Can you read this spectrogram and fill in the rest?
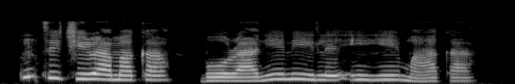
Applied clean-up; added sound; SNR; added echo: neural mask model Resemble Enhance denoiser.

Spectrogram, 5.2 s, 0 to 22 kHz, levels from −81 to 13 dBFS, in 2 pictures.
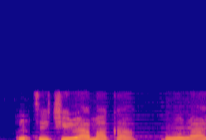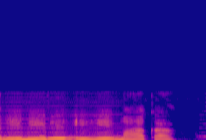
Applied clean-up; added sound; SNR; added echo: neural separator model SepFormer DNS4.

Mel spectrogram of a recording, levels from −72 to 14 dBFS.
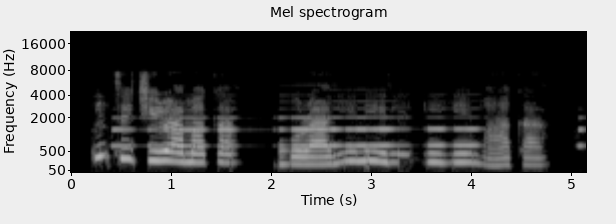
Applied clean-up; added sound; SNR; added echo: neural mask model RNNoise.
